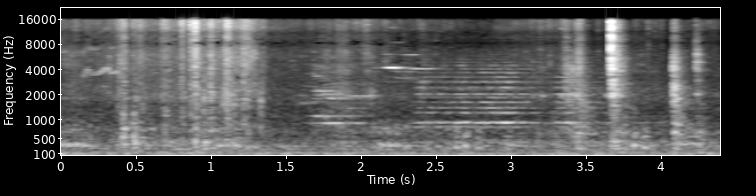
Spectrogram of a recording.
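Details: Pigeons returning home to their loft give low, soft cooing over steady background rumble, with bursts of wing flapping.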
